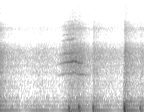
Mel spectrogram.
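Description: A cat lets out a drawn-out, plaintive meow, then several shorter mewing calls and soft thumps, close but fairly quiet over a low background hum.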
